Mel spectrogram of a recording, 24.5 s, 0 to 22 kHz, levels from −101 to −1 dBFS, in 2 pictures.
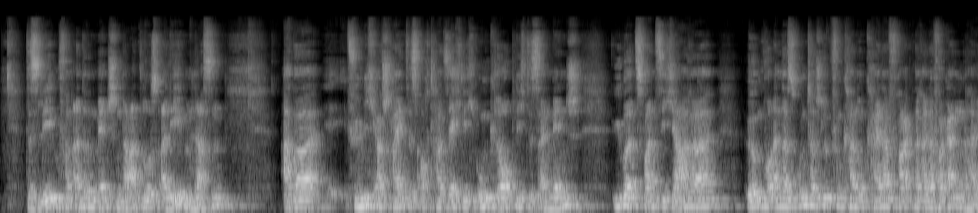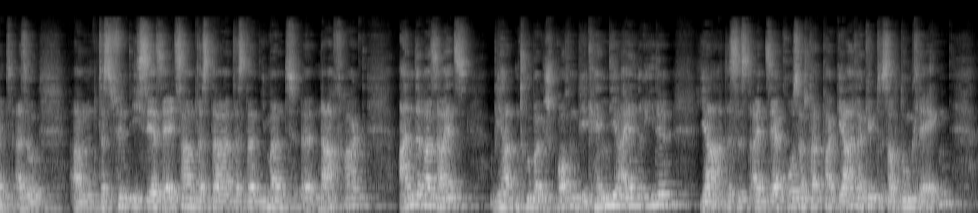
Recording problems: off-mic speech; far
room echo; slight; dies away in 0.4 s

